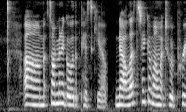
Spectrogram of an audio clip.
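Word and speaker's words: Episcia: So I've heard people pronounce it Episkia or Episkia. I've more commonly heard Episkia. I think it depends on where you live, how you pronounce plant names.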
